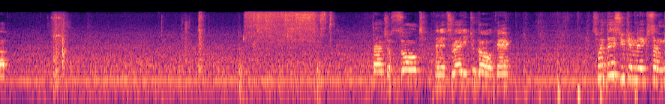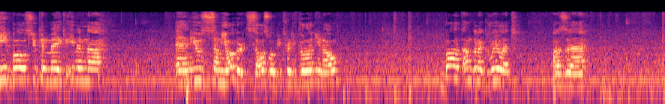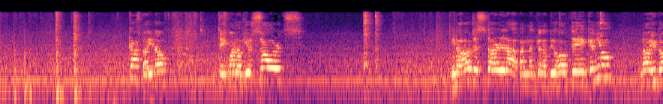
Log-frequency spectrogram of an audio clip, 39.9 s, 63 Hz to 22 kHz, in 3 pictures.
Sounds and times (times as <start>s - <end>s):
Speech: 7.4s - 10.3s, 11.9s - 15.5s, 16.8s - 20.1s, 22.1s - 23.8s, 24.4s - 25.2s, 29.2s - 30.0s, 31.0s - 32.8s, 35.6s - 39.8s.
